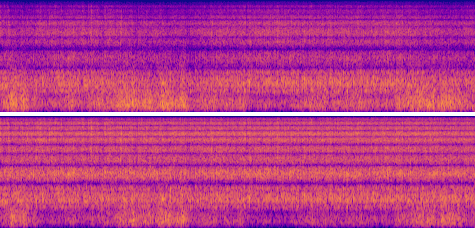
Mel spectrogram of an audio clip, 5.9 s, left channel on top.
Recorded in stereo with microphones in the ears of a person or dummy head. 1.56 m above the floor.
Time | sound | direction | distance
0.0 | running water | 65° right (ahead or behind) | ?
